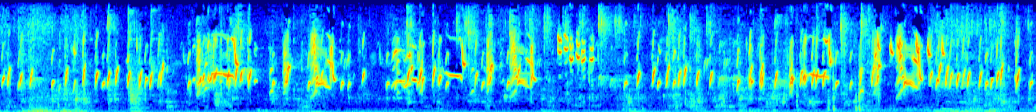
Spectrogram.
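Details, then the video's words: Continuous twittering song from a European goldfinch: bright, high, closely packed chirps and liquid warbles, a fast buzzy trill near the middle, and short pauses between phrases; faint low knocks at the start and end. "Best guide for teaching and motivating songbirds - Goldfinch"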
